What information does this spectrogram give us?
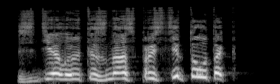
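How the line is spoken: Shriek. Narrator (Russian): взвизгнула Ола и зашлась в рыданиях

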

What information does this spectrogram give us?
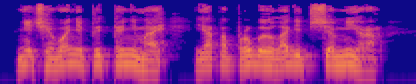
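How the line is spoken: Through gritted teeth. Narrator (Russian): процедил сквозь зубы проводник

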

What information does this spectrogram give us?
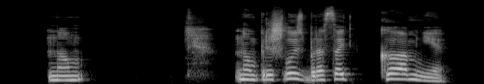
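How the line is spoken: Unhappy voice. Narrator (Russian): сказала Ария несчастным голосом

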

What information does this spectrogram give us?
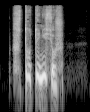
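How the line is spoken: Old man's hiss. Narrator (Russian): прошипел дед

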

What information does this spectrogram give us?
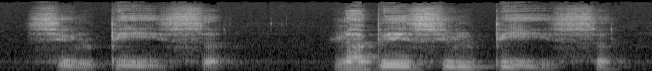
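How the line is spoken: Wounded man's murmur. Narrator (French): murmura le blessé

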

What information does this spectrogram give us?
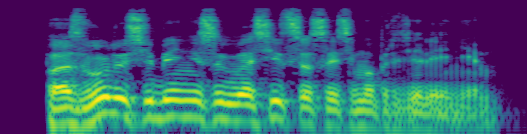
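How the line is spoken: Scornful snort, boss. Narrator (Russian): фыркнул шеф

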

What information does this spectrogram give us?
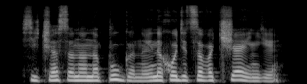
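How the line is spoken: Angry. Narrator (Russian): сердито ответил русалу Флинн

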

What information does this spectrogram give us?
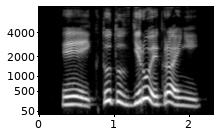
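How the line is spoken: Playful shout. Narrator (Russian): задорно крикнул в далекий потолок Семен

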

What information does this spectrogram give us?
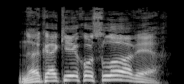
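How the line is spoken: Shouted. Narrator (Russian): крикнул Макрон

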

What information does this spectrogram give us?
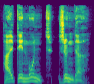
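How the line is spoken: Cold call, judge. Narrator (German): rief der Richter kalt

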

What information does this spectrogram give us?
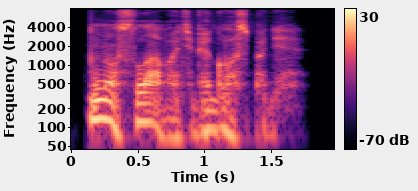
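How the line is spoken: Mumbling. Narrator (Russian): пробормотал Дёготь, вздрогнув вместе со стенами

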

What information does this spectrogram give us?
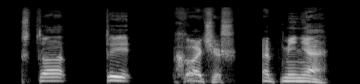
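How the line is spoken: Strained, forced out. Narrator (Russian): С огромным усилием выдавил

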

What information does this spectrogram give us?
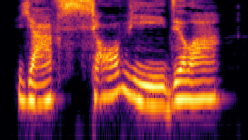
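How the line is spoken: Hiss from below. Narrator (Russian): раздалось шипение снизу

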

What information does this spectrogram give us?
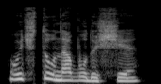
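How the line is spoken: Muttering. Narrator (Russian): пробурчала подруга

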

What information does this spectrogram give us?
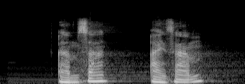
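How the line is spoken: Cold laugh. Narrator (Vietnamese): Liệt bật cười lạnh

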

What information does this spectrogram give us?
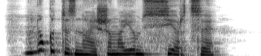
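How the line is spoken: Grumbling. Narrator (Russian): проворчала

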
